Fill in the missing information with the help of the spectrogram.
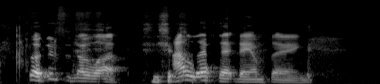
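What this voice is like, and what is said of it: Usual voice. Nothing is said of it.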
